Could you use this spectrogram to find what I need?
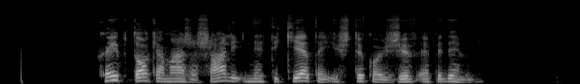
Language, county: Lithuanian, Vilnius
